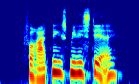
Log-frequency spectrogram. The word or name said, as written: forretningsministerium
